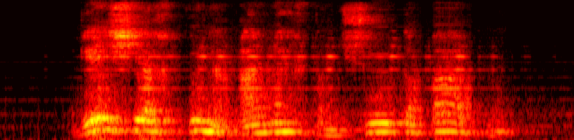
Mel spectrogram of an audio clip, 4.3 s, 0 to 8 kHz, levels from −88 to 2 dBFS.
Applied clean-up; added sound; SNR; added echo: neural separator model SepFormer DNS4.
